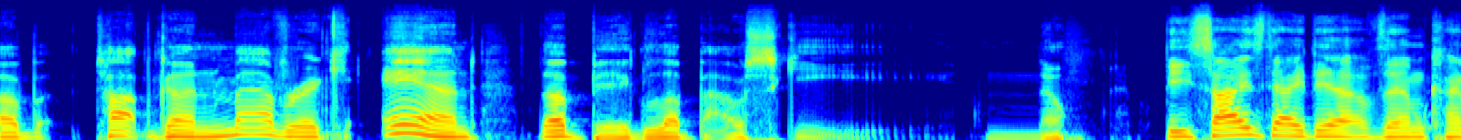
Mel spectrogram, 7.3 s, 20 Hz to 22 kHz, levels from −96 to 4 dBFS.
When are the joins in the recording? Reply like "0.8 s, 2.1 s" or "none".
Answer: 4.8 s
